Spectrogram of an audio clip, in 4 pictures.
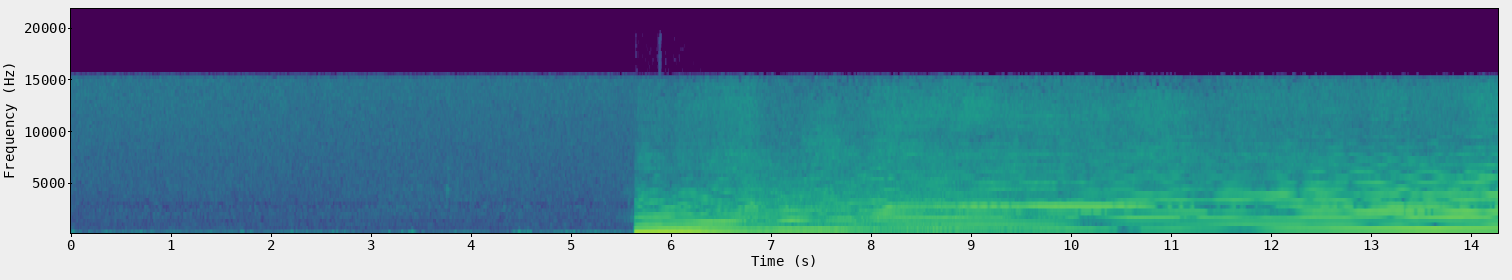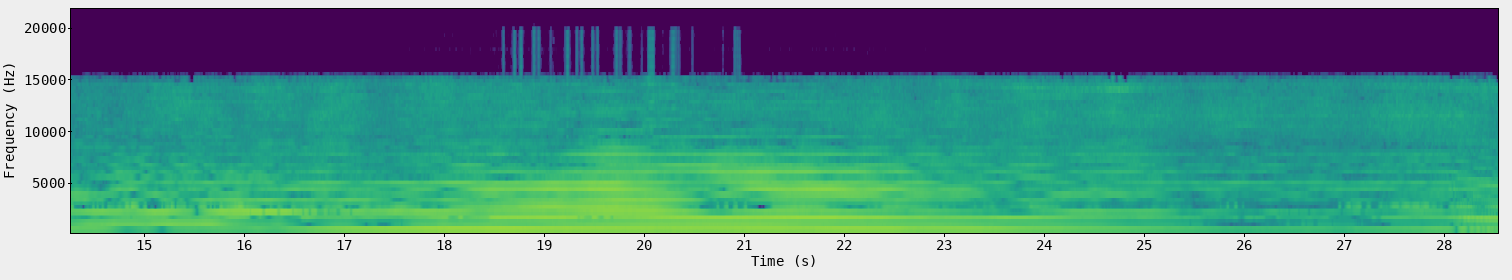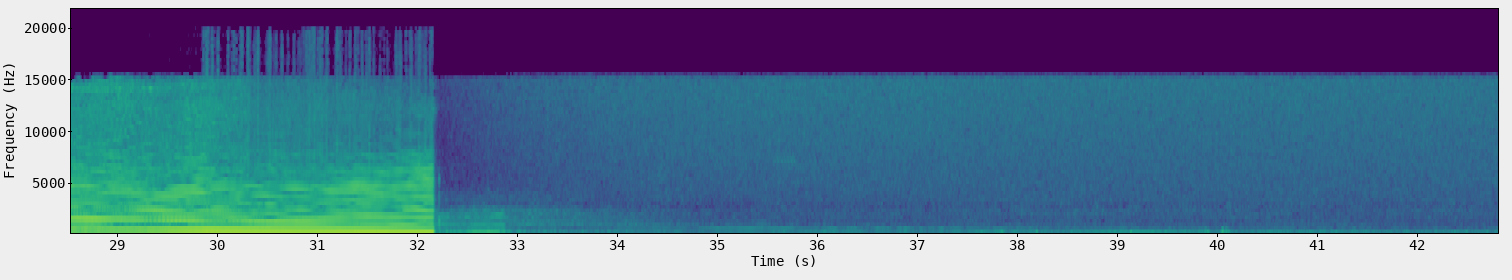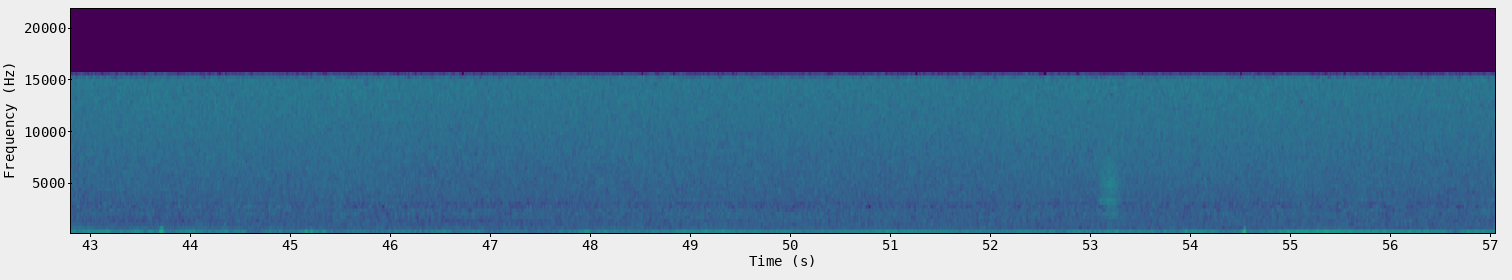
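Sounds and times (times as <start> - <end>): tornado warning siren wailing: 5.6 - 43.3.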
